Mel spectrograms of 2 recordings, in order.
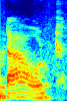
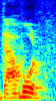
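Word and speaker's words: doubt: পর্যন্ত ক্লিয়ার কিনা জাস্ট খালি ক্লিয়ার বলবা নো ডাউট এটার কোন সন্দেহ নেই নো ডাউট কোন সন্দেহ ডাউট বানানো অনেকে পারে না ডাউট ডাউট ডাউট বানানো কেমনে জানো ডি ও ইউ বি টি ডাবট উচ্চারণ কিন্তু হয় ডাবট কিন্তু বলতে হয় ডাউট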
